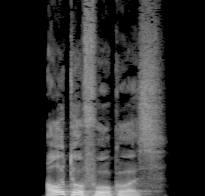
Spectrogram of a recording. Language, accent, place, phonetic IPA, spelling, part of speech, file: German, Germany, Berlin, [ˈaʊ̯toˌfoːkʊs], Autofokus, noun, De-Autofokus.ogg
- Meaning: autofocus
